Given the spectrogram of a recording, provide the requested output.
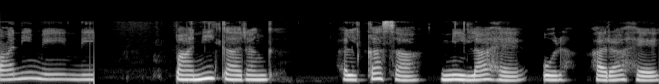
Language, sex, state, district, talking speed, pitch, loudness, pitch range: Hindi, female, Uttar Pradesh, Jyotiba Phule Nagar, 120 wpm, 220 Hz, -13 LUFS, 210-245 Hz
